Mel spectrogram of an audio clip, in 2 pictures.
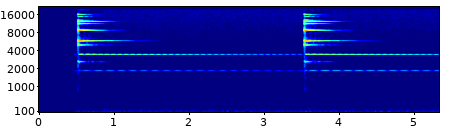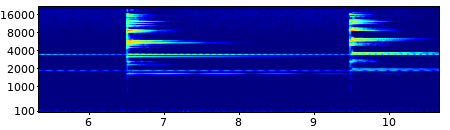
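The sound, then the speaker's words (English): Four bright, bell-like strikes on small antique cymbals in a Takemitsu piece, evoking raindrops, spaced about three seconds apart, each a high metallic ping like a droplet that rings on with a long shimmering decay over a soft low hum. “So we're playing on these little antique cymbals, these little sort of droplet sounds.”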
